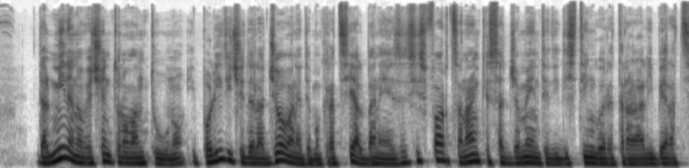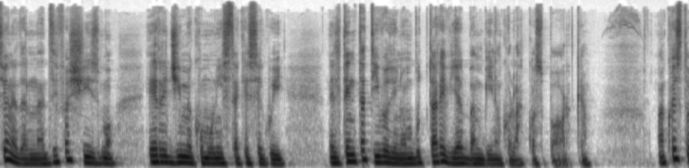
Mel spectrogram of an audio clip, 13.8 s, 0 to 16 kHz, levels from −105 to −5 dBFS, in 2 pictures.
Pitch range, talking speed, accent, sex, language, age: 105-140 Hz, 165 wpm, native, male, Italian, 30-49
